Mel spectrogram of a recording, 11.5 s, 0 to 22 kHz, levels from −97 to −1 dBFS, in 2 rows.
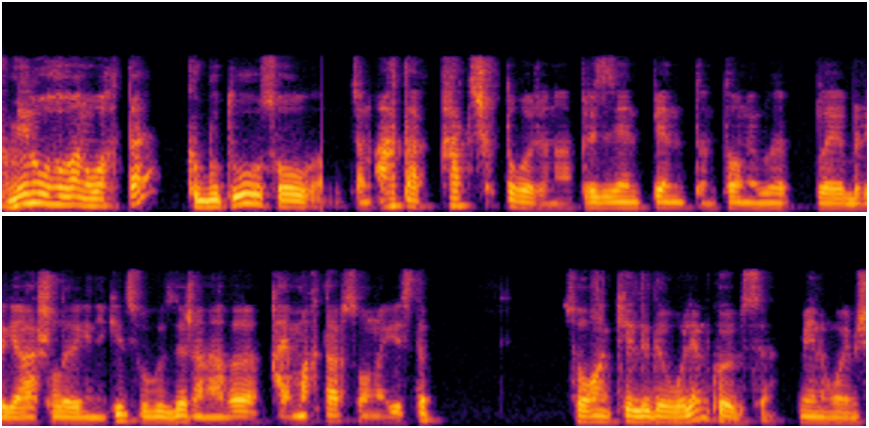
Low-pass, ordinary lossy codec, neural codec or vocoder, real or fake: none; none; none; real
